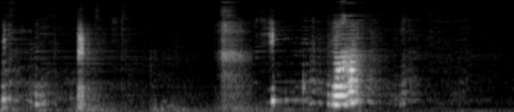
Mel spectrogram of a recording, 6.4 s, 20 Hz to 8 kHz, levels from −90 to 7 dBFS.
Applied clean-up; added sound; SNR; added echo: neural mask model DeepFilterNet 3.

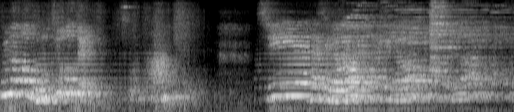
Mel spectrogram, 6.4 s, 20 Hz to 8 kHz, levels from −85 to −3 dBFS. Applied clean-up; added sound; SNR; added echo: neural separator model SepFormer DNS4.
